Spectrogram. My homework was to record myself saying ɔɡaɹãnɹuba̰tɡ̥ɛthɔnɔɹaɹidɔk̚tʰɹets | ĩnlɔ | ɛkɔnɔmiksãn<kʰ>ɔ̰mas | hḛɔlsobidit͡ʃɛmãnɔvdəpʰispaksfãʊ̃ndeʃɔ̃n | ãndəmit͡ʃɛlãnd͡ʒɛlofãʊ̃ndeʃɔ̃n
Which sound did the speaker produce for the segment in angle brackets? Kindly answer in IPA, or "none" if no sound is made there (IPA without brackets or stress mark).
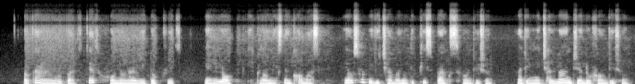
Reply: kʰ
